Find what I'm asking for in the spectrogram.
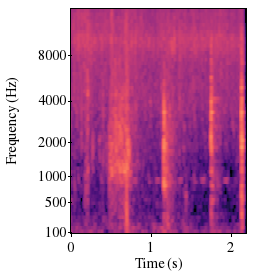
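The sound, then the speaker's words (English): Oud meat sizzles as it is seared and stirred in a pan. A faint, steady frying hiss is broken by a few sharp scraping strokes of the stirring. “There, keep it moving. I just want that meat seared. If there's any hope of it being edible, it simply must be seared.”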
